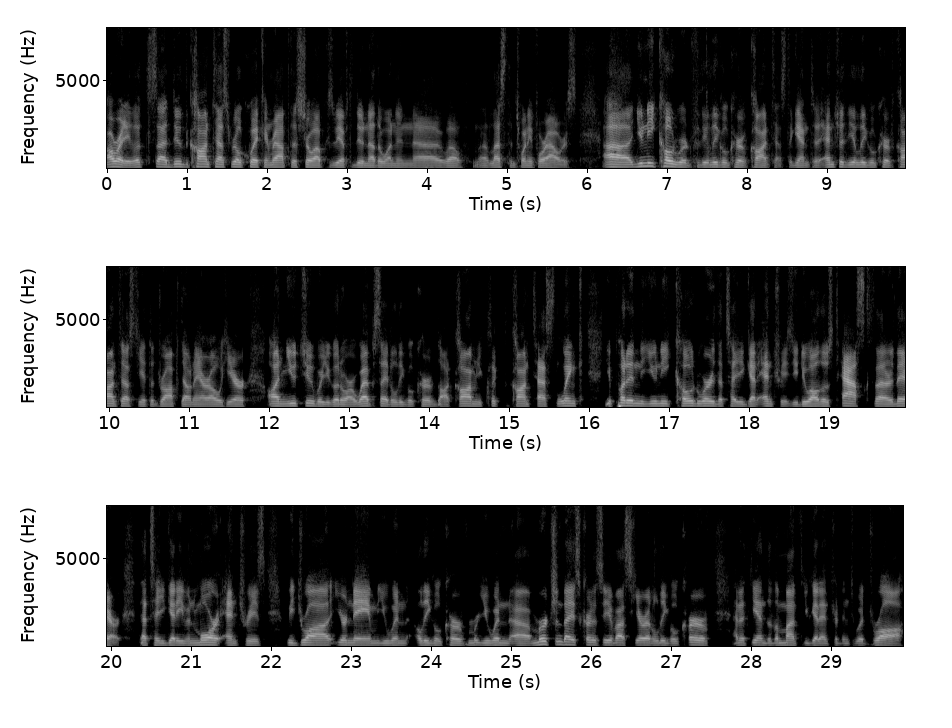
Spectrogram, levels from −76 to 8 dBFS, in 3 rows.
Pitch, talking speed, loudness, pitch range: 120 Hz, 250 wpm, -26 LUFS, 115-130 Hz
